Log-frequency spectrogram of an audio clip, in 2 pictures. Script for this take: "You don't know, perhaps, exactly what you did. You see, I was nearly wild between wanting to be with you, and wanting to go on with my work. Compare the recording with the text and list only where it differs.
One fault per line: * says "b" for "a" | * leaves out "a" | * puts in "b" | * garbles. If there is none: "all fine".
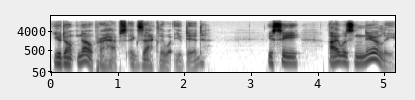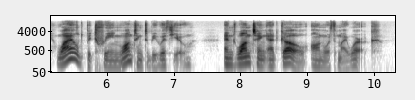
* says "at" for "to"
